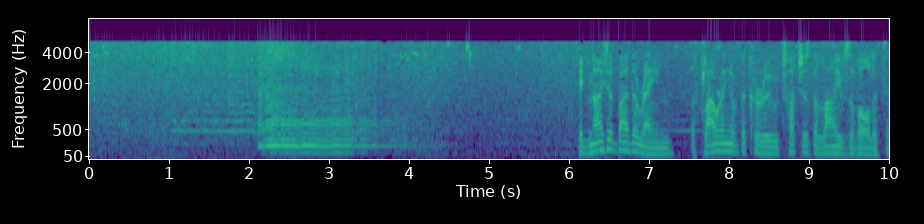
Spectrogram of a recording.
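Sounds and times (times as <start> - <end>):
bee buzzing while collecting flower oil: 1.0 - 4.6, 7.1 - 7.9
speech: 6.1 - 9.9.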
